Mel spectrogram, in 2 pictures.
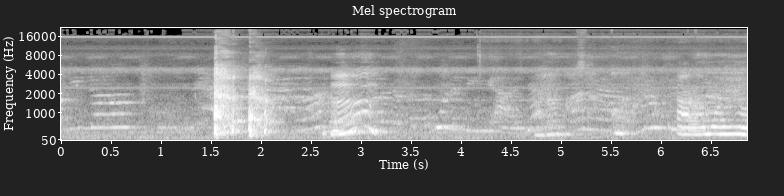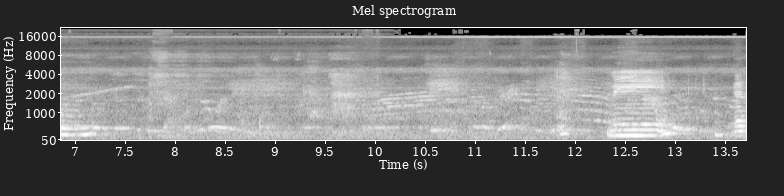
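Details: Young child with a cough and cold, no fever, possibly tired, being massaged at home: a single loud cough amid fussing, talk and room noise.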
